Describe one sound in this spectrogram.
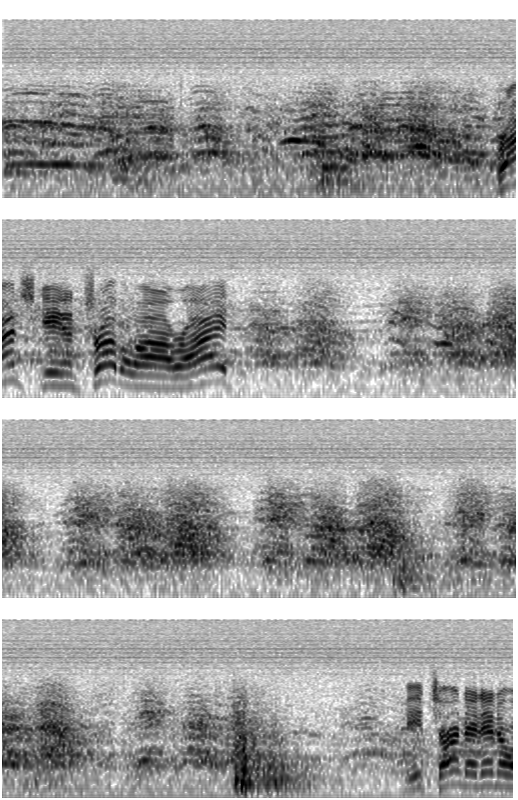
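A crowd of spectators cheers and shouts in a large hall.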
